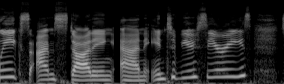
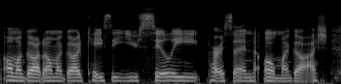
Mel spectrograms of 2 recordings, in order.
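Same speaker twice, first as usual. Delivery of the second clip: quiet self-scolding; 3 semitones lower, 8 dB quieter than usual. Retold or imitated. Scolding herself at the back.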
